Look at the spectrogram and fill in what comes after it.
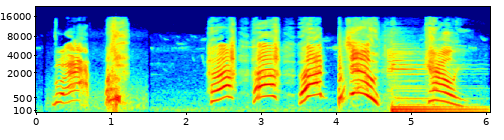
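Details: Cartoon dog character's acted, voiced sneezes (simulated): short rising-then-falling bursts with a music sting near the end.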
